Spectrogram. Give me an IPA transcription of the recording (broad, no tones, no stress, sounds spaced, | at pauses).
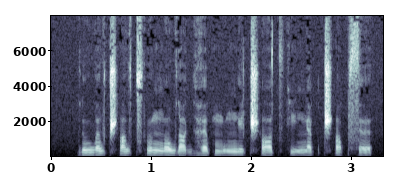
ɾ u w ʌ w t͡ʃʼ ɑ w t͡sʼ ʊ ŋ ɔ w ɾ ɑ ɡʱ ɜ p m u ŋ ɪ t͡ʃʼ ɒ t͡sʼ i ŋ æ p t͡ʃʼ ɑ p s ə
